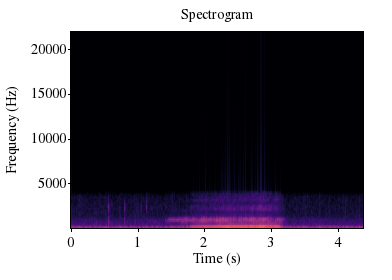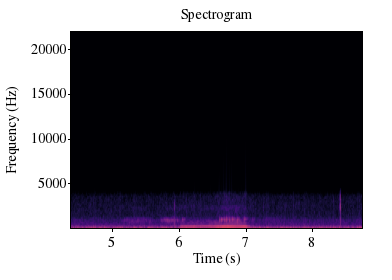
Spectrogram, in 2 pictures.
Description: Hey pplz on my trip to Florida, my dad wuz snoring like Craaazy! So i got up, got my camera and video taped him at 3:00 am.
